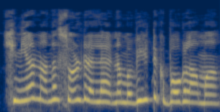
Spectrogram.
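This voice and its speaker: A woman's voice: very high-pitched, quick pace, a bit bright. A woman voicing an anxious middle-aged mother in a cartoon who hurries her daughters home. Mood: urging. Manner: pleading, insistent. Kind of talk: cartoon voice acting.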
